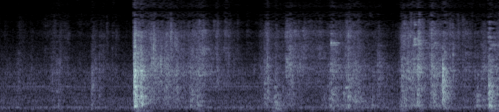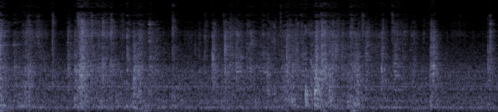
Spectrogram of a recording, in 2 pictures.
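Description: Irregular clattering, knocks and scrapes of objects being handled and pulled out through a minivan's broken rear hatch window. It starts with a sharp bang about two seconds in.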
